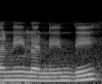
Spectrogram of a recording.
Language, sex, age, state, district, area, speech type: Tamil, female, 60+, Tamil Nadu, Namakkal, rural, spontaneous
